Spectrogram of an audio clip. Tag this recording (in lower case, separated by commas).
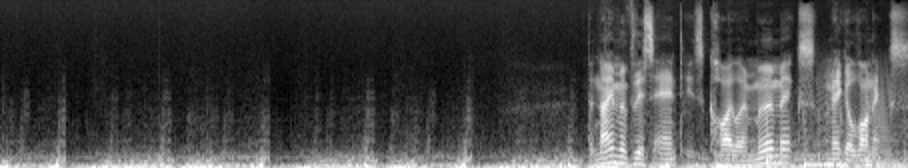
outside, rural or natural, music, speech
